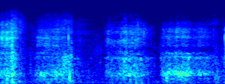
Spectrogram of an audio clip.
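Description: A person out of breath from running, panting hard in a steady rhythm of about two breaths a second, with faint footfalls on dry ground.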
